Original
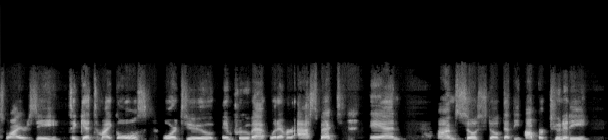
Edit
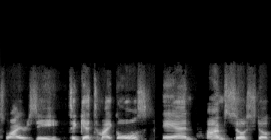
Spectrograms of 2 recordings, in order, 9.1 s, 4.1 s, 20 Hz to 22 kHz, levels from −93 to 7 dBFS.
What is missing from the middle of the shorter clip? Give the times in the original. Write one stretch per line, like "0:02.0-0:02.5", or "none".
0:02.2-0:05.4
0:06.1-0:06.4

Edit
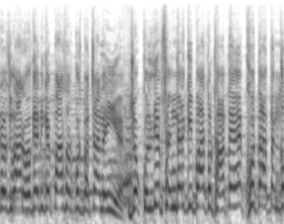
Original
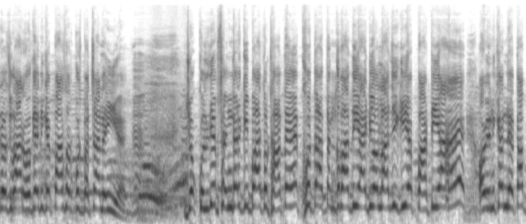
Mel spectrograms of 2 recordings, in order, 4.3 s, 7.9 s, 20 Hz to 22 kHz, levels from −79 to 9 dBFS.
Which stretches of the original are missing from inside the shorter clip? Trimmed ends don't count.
0:01.8-0:02.7

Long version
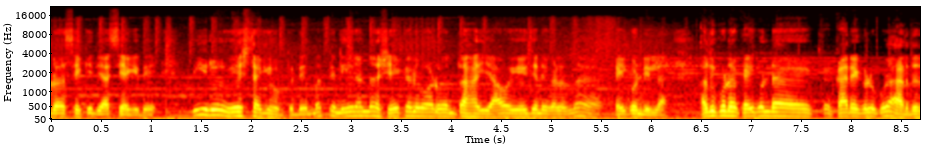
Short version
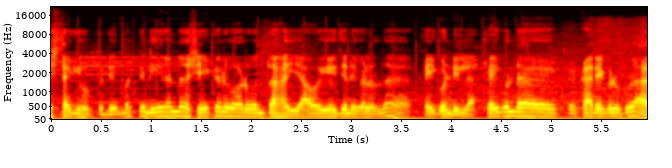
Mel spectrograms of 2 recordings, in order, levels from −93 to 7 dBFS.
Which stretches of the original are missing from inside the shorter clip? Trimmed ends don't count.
0:06.2-0:06.9

